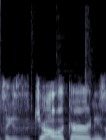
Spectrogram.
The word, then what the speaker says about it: Jolicoeur: So it's Mike Tapper and it's Marc Jolicoeur. Oh, a little French. Yeah, Jolicoeur. And he made it like, because at first it's like is it Jolicoeur?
